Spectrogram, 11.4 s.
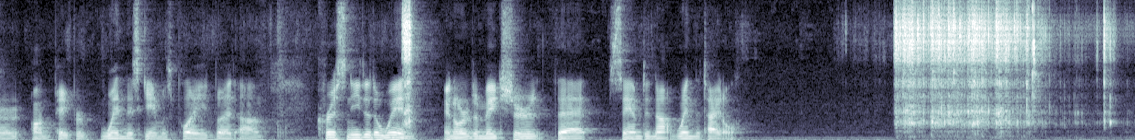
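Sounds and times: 
speech: 0.0 - 7.5
crunching cheese puff snacks: 9.0 - 11.3.

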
